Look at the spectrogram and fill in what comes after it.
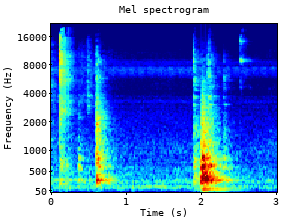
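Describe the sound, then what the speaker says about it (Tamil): A few clanking metal knocks as a cooking pot is set down on a stove, the last contact heaviest, with quiet pauses between. "இப்போது ஸ்டவ் ஆன் பண்ணி பாத்திரம் வச்சுக்கலாம்"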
